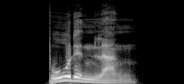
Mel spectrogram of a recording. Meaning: floor-length
- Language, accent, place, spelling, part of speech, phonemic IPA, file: German, Germany, Berlin, bodenlang, adjective, /ˈboːdn̩ˌlaŋ/, De-bodenlang.ogg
